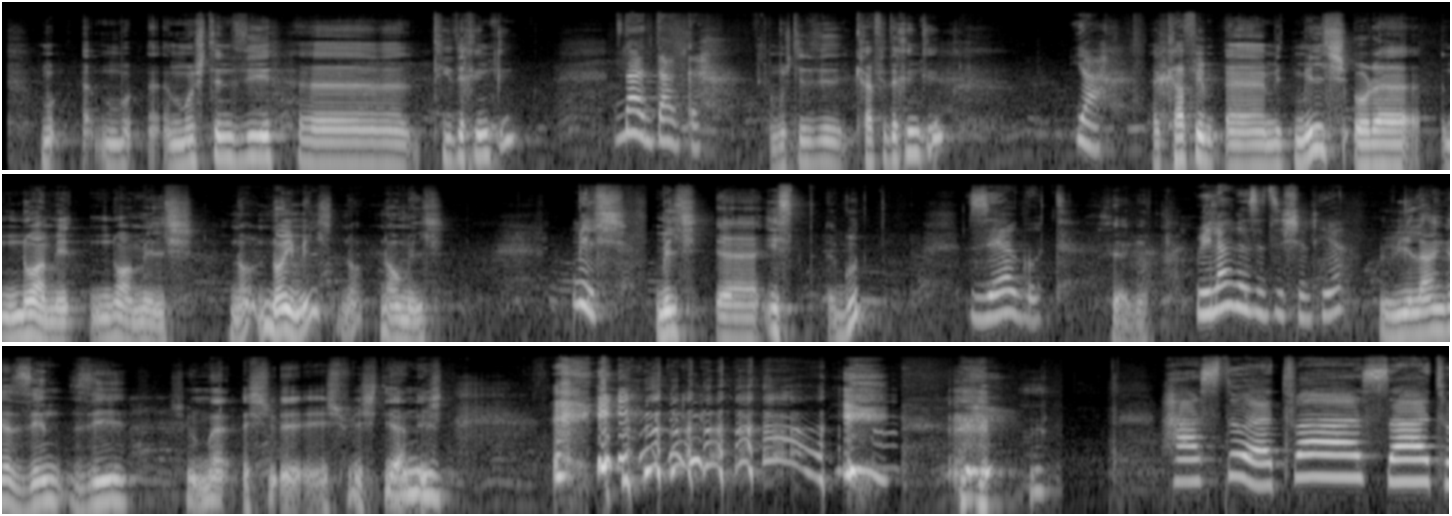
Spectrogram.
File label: Deutsch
